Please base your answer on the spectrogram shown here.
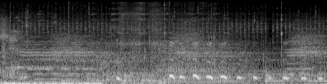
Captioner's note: woman laughing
